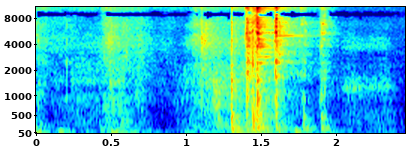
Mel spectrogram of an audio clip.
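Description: Stainless steel pet food bowls being picked up and handled: a few light knocks, then a louder metallic clatter just past a second in as the bowls are set down.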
